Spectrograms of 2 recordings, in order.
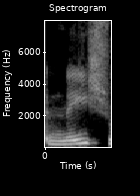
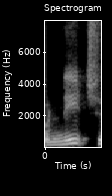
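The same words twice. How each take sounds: First: Long ee and soft sh in niche; niche pronounced "neesh". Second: Short i and tch in niche; niche pronounced the American way, "nitch". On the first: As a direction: say niche to rhyme with leash. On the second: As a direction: say niche to rhyme with rich. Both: Shown as a demonstration. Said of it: "as you guys call it".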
